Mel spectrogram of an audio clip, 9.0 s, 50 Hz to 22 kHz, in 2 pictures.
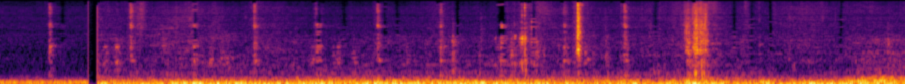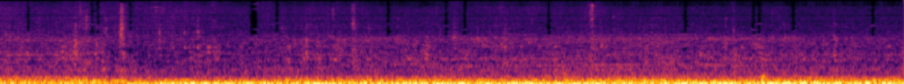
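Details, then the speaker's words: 2004 Ford Escape test drive on slushy road after replacing the scored, heat-warped rotor that squeaked every wheel revolution: low road rumble and tyre roar, no squeal when braking, no pull; brakes now quiet. "okay we're going down put on the brakes a little bit no more squeaking is it pulling to one side you know no"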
